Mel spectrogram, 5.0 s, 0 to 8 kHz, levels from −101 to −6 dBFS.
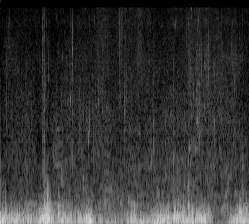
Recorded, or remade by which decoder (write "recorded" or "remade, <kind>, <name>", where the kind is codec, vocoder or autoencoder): remade, vocoder, Vocos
